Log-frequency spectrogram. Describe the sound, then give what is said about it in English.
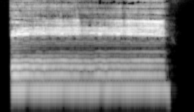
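A voice imitates the second of an ambulance's three siren sounds with one loud, steady, buzzing tone held at a flat low-mid pitch for about two and a half seconds, without any rise or fall, then stops abruptly. “Ambulance sound two.”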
